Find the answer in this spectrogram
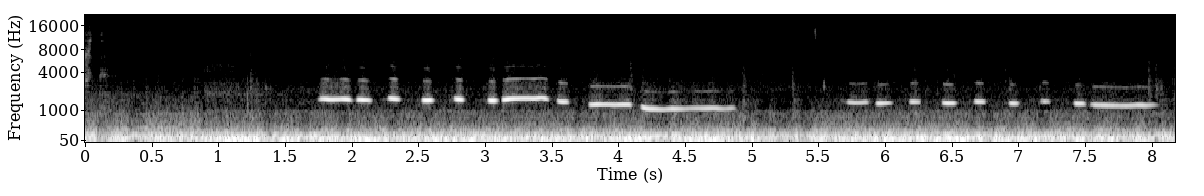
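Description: A person whistling a short tune, starting about two seconds in: a run of clear notes stepping up and down. Under it is the steady low rumble of the car's engine and tyres inside the cabin.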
